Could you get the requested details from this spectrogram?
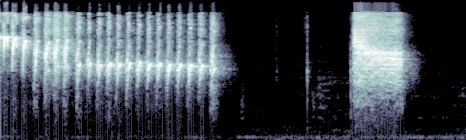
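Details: Greater green leafbird singing, a recording meant to get caged birds singing more: a fast pulsing trill sliding down from very high, then a pause and a short harsh buzzy rasp.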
